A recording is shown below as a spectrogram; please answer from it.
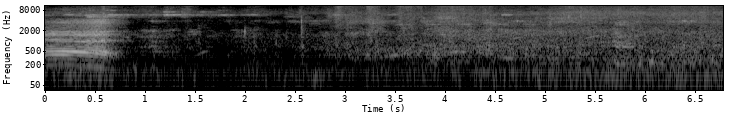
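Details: Punganur bull at P Gannavaram gives a single short, harmonic moo in the first half-second, then a steady rural background hum with faint distant noises.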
